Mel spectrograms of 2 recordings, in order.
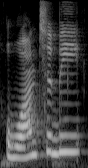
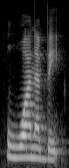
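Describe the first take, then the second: First: Each word is said fully and separately. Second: The words are blended into one reduced word.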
